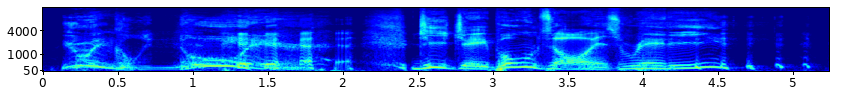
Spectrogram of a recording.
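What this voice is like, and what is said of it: Imitates another person's voice. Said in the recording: “I'm gonna do the Macho Man Randy Savage.”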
